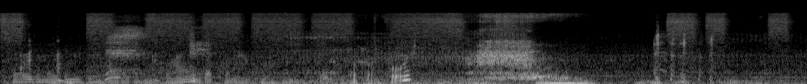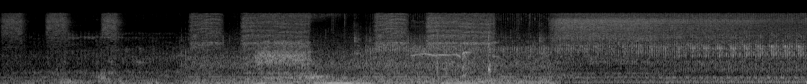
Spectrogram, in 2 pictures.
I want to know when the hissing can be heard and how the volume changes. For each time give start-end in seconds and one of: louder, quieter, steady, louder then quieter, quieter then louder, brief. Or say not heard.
0.0-16.1 louder.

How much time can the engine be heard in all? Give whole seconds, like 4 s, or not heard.
16 s.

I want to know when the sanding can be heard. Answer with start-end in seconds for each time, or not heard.
not heard.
